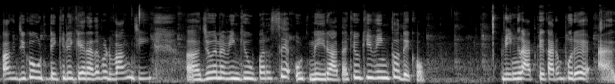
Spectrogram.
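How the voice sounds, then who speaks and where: A woman reads a romance fan fiction aloud in a high, bright voice. She talks fast and chattily, repeating little connecting phrases as she goes. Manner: chatty, repetitive narration. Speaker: storyteller.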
